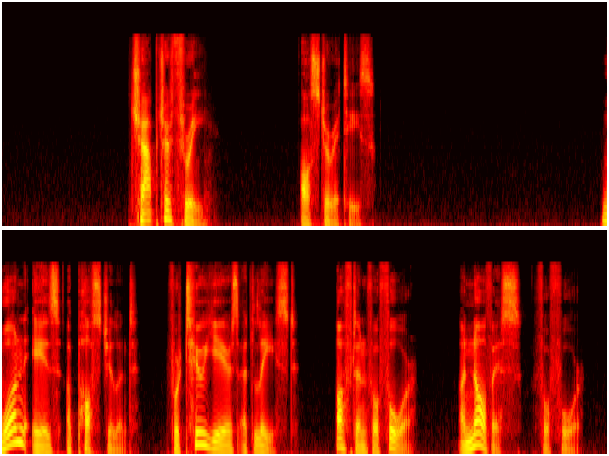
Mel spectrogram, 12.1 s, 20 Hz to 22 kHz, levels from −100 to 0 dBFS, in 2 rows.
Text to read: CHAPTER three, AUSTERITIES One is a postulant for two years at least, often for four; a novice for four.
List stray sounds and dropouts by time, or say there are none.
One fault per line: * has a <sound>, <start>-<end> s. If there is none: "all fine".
all fine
